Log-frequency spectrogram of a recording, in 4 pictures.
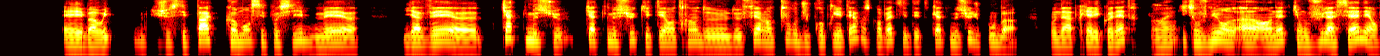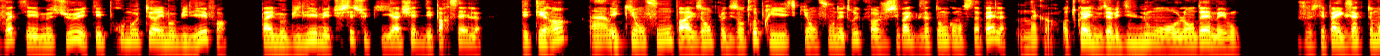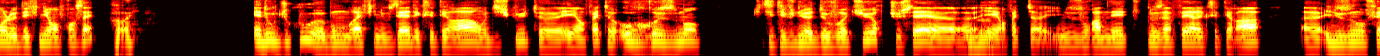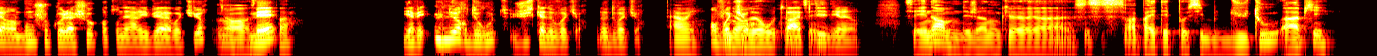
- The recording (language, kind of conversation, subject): French, podcast, As-tu déjà été perdu et un passant t’a aidé ?
- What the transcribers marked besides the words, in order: other background noise; stressed: "quatre"; stressed: "heureusement"; drawn out: "heu"; stressed: "du"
